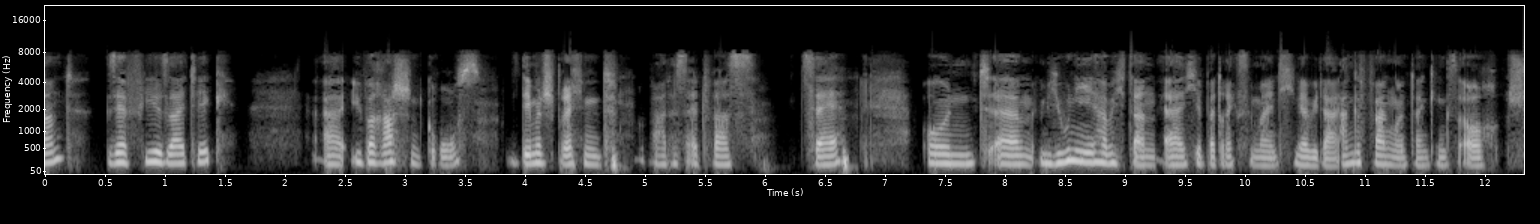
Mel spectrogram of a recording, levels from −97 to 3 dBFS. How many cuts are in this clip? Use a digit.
2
